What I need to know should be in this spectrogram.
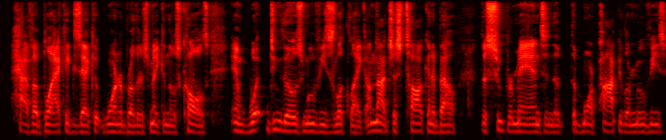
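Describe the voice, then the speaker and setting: A man with an American accent and medium pitch, monotone, flat intonation and a fairly quick pace, in a very clean recording with a silent background. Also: dry, close sound with no echo. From Los Angeles, South Central. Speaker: podcast host. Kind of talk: casual chat.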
